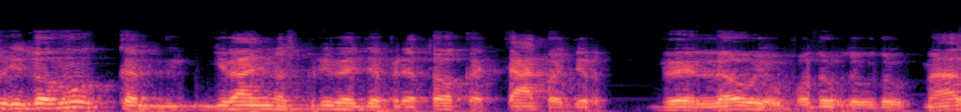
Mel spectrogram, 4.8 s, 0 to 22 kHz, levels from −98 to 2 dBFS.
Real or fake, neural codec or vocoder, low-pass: real; none; 7.2 kHz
